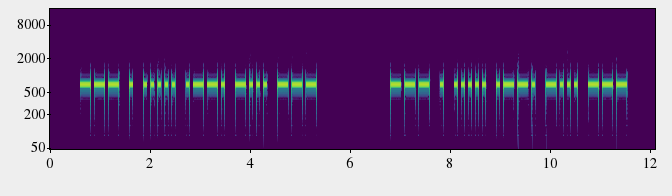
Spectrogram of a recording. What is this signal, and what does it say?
Morse code, heard as a keyed tone, about 17 wpm, 700 Hz. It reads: OE5PBO OE5PBO
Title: DXCC-100 Call Signs - 6 Characters - Repeated 2x - 17wpm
